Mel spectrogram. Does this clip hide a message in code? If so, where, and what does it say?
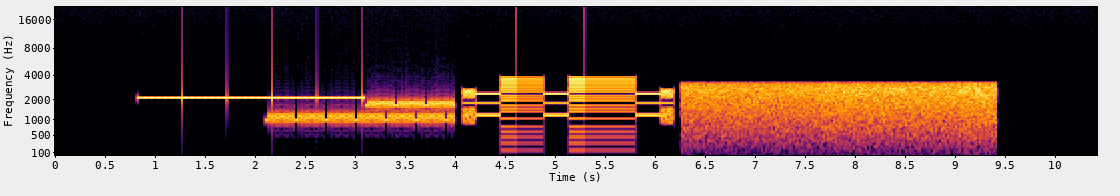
Yes: dial-up modem handshake (V.34 or later) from 0.8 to 9.4 s, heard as a whistle, warbles, then hiss.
